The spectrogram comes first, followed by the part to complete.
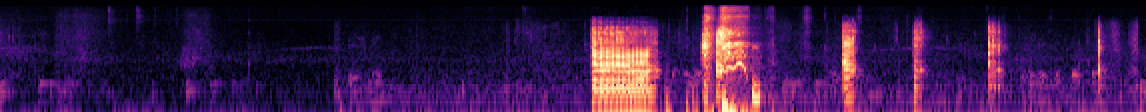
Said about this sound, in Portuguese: peido que ele mandou aqui se chama Mugindo Forte. Mugindo forte.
